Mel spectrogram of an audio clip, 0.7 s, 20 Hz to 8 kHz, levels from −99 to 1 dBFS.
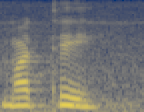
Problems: constant background noise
